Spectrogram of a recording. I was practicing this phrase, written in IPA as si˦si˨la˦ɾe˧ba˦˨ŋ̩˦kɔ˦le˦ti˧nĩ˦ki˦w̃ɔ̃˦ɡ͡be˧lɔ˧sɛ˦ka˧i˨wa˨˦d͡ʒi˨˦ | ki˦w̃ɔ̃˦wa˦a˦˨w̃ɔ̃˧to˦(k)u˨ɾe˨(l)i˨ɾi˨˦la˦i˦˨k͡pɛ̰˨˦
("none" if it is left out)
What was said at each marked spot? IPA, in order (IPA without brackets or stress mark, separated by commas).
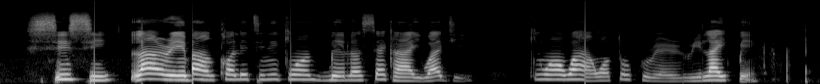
k, ɾ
